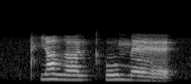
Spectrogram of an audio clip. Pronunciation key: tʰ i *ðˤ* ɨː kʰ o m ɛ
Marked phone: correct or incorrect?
correct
